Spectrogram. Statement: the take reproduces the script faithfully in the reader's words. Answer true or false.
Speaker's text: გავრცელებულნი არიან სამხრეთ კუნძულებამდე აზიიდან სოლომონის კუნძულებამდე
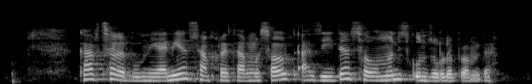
false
